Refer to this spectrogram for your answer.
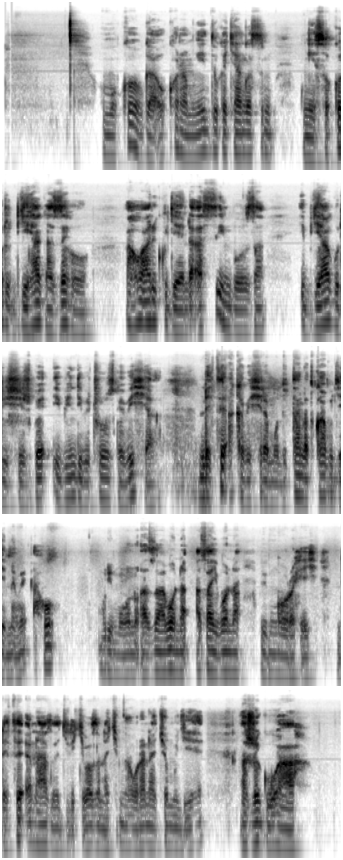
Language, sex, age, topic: Kinyarwanda, male, 18-24, finance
